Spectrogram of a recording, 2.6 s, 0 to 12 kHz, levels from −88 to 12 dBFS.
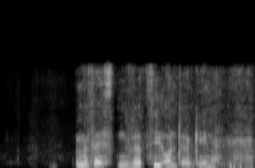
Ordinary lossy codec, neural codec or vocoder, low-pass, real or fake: AAC, 64 kbps; codec, 16 kHz, 4 kbps, X-Codec, WavLM features, trained on Multilingual LibriSpeech; 7.2 kHz; fake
